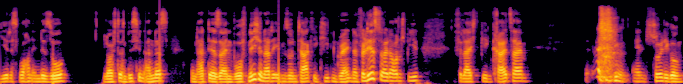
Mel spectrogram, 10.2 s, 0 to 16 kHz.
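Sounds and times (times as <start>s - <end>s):
speech: 0.0s - 8.0s, 8.8s - 10.2s
person sneezing: 8.8s - 9.4s.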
